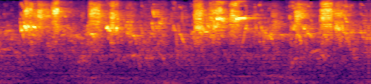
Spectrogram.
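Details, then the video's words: Singing budgerigars chirp in quick clusters of shrill, squeaky notes and short whistles, separated by brief softer gaps. "Budgies bird talking video | birds chirping sound | Singing Budgies sound"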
